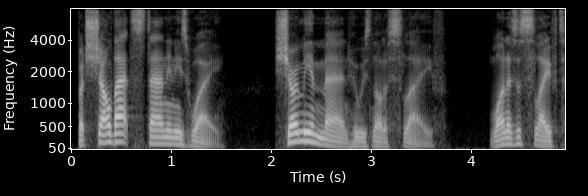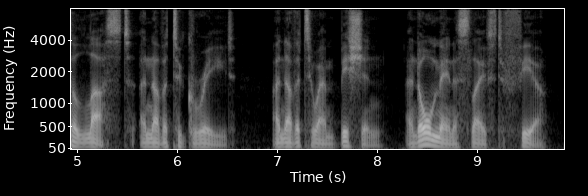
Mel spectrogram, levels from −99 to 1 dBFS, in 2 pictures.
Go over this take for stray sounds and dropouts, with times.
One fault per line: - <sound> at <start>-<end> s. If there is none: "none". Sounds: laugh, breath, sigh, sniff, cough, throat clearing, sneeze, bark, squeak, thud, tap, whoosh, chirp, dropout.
none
